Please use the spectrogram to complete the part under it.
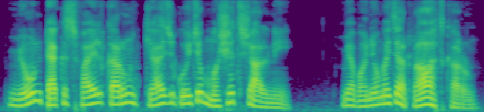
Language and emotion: Kashmiri, angry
